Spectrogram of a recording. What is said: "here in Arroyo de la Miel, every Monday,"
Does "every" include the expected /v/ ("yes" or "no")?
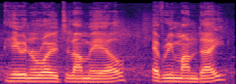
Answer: yes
